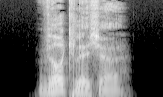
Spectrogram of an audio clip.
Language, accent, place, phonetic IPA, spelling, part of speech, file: German, Germany, Berlin, [ˈvɪʁklɪçə], wirkliche, adjective, De-wirkliche.ogg
- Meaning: inflection of wirklich: 1. strong/mixed nominative/accusative feminine singular 2. strong nominative/accusative plural 3. weak nominative all-gender singular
